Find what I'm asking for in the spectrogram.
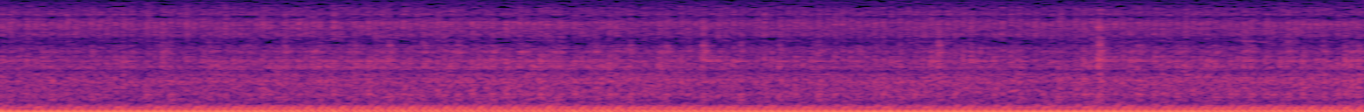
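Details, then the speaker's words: Diesel at cold idle on a cold Houston-area morning with lumpy, uneven beat, three to four pulses a second; one cylinder not hitting, dropping in and out until it catches; glow plugs tested equal with an amp meter. "yeah you can hear that one cylinder but probably yeah there's just one cylinder that's not hitting this"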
